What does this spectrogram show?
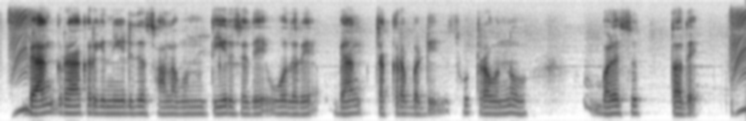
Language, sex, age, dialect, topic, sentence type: Kannada, male, 25-30, Central, banking, statement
